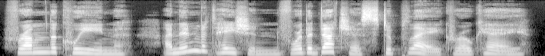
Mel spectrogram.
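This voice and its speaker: A woman voicing a solemn, obtuse frog footman in a storybook, slow and literal-minded in his stubborn indifference. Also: medium pitch, animated, dry recording, studio quality.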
